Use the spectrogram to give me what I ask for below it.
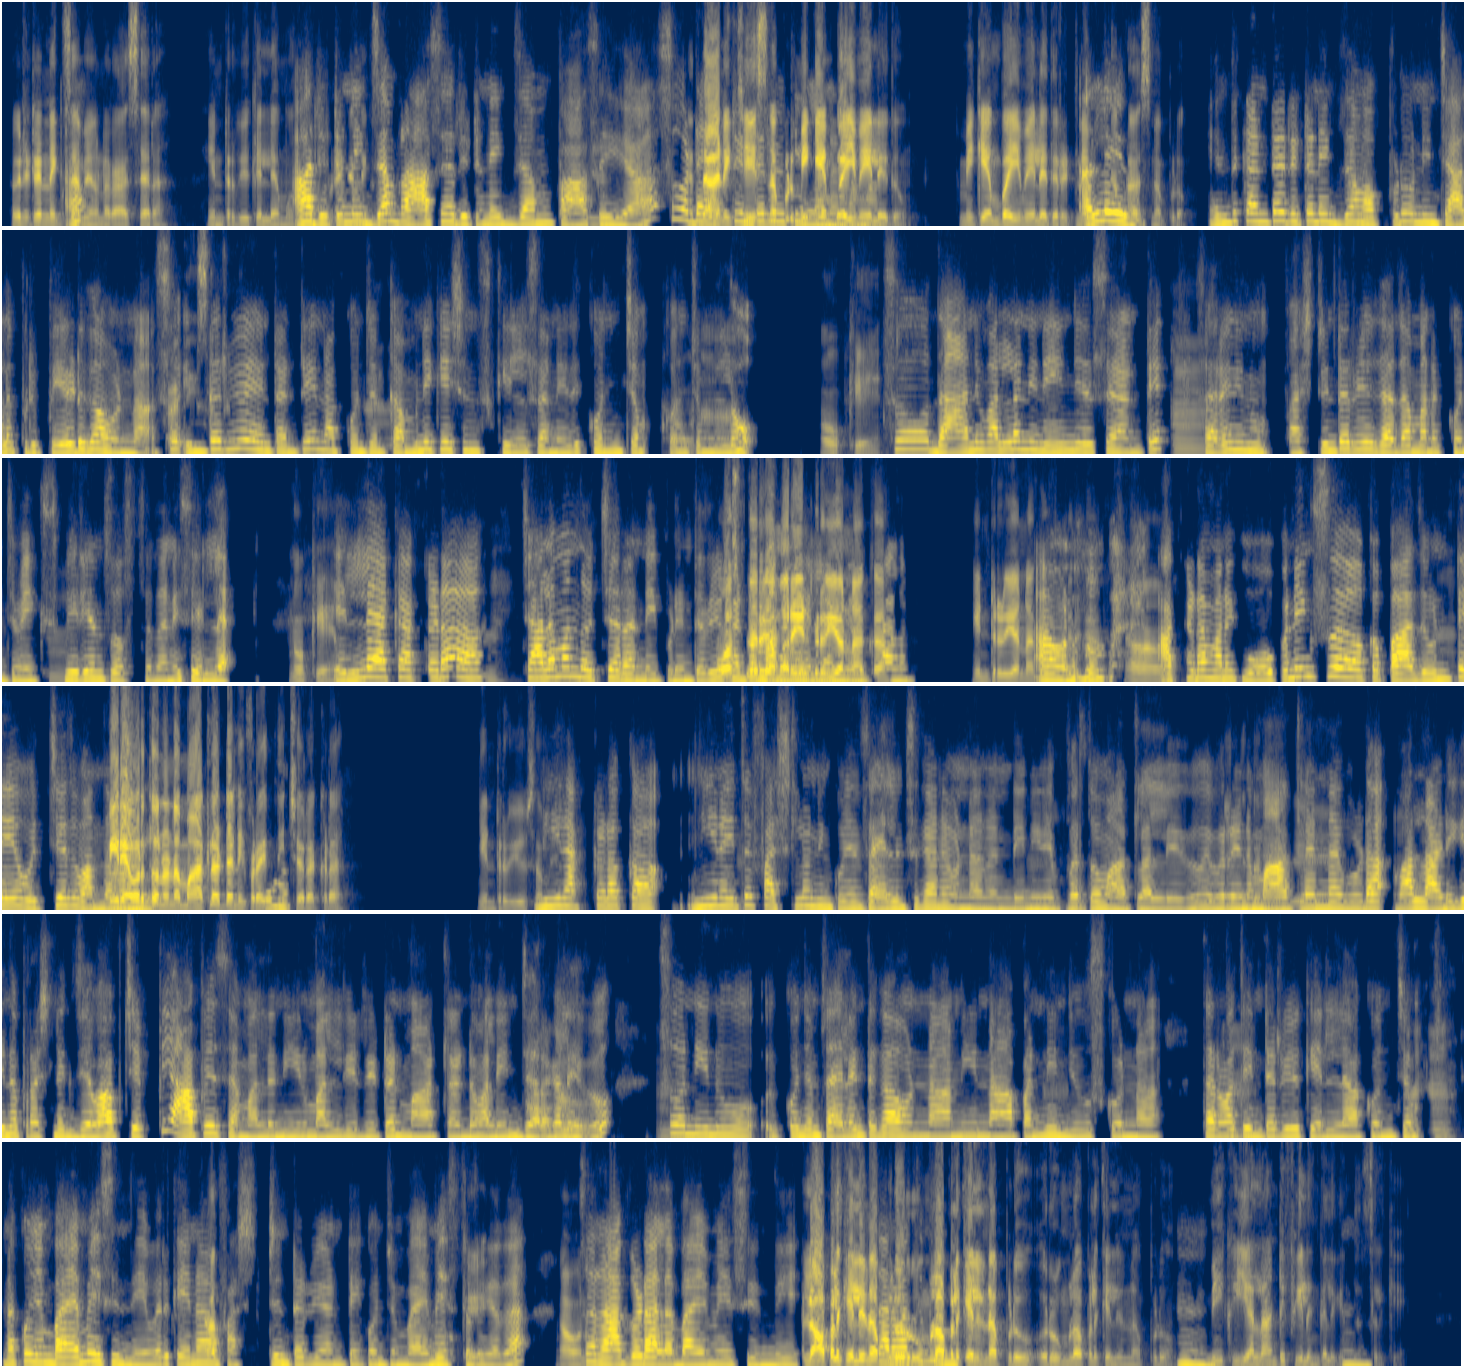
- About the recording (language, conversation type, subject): Telugu, podcast, జీవితంలోని అవరోధాలను మీరు అవకాశాలుగా ఎలా చూస్తారు?
- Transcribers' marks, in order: in English: "రిటన్ ఎక్సామ్"; in English: "ఇంటర్వ్యూకెళ్ళే"; in English: "రిటన్ ఎక్సామ్"; in English: "రిటెన్ ఎక్సామ్"; in English: "రిటెన్ ఎక్సామ్"; in English: "సో, డైరెక్ట్"; in English: "రిటన్ ఎక్సామ్"; in English: "రిటెన్"; in English: "ప్రిపేర్డ్‌గా"; in English: "సో, ఇంటర్వ్యూ"; in English: "కమ్యూనికేషన్ స్కిల్స్"; in English: "లో. సో"; in English: "ఫస్ట్ ఇంటర్వ్యూ"; in English: "ఎక్స్పీరియన్స్"; static; in English: "ఇంటర్వ్యూ"; in English: "ఇంటర్వ్యూ"; in English: "ఇంటర్వ్యూ"; distorted speech; chuckle; in English: "ఓపెనింగ్స్"; unintelligible speech; in English: "ఇంటర్వ్యూ"; in English: "ఫస్ట్‌లో"; in English: "సైలెన్స్"; unintelligible speech; in English: "రిటర్న్"; in English: "సో"; in English: "సైలెంట్‌గా"; in English: "ఇంటర్వ్యూకెళ్ళా"; lip smack; other background noise; in English: "ఫస్ట్ ఇంటర్వ్యూ"; in English: "సో"; in English: "రూమ్"; in English: "రూమ్"; in English: "ఫీలింగ్"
